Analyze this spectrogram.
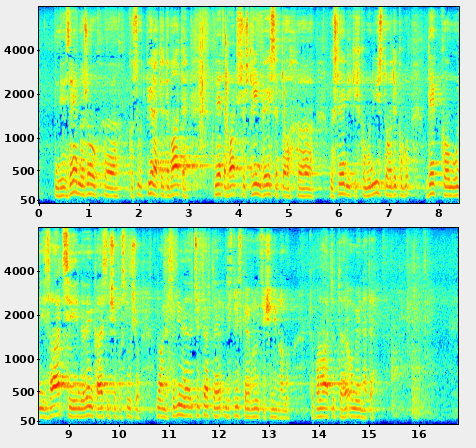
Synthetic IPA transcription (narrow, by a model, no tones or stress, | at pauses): injɛizɾeːd̪nɔʒɔwkɔsɔt̪̚piːɾat̪ɛd̪ɛbaːt̪ɛleːt̪ad̪ʋaːt̪i̥sɔt͡ʃt̪ɾiːnd̪ʋɛjsɛt̪ɔ | nasleːd̪nikixkɔmunist̪ɔwd̪ | d̪ɛkʰɔmunizaːt̪sinːɛʋeːmkajsəmʃɛpɔsluːʃiwd̪ɔːnɛsɛd̪inɛt͡ʃɛt̪əɾt̪ɛind̪ust̪ɾiːskɛɾɛʋoluːt̪sijɛʃɛniblonɔkɛɾpɔnɔʋat̪ut̪ɔmeːnjat̪ɛ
